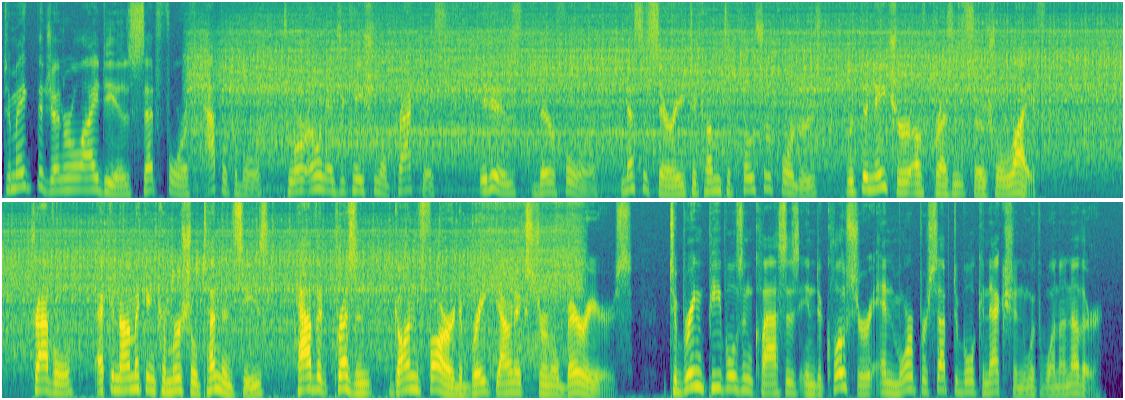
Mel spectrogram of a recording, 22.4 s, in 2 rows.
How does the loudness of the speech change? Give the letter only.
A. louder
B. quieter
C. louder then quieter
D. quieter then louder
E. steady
C.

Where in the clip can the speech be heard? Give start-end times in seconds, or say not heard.
0.0-10.4, 11.5-22.2.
